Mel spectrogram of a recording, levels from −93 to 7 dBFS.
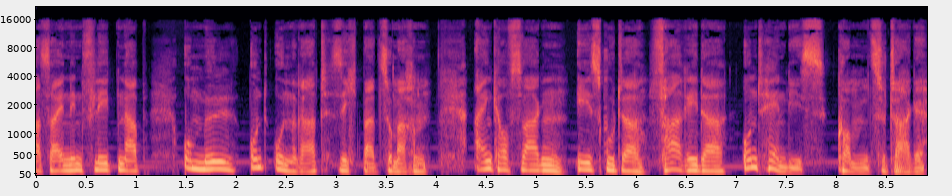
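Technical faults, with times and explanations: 5.68–5.72 s: corrupt frame decoded. One damaged compressed frame was played anyway. Misread data put energy at wrong frequencies, giving a brief, loud chirp, squeak, blip or burst of noise, peaking near -10 dBFS.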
